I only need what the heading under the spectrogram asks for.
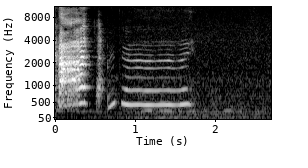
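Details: Ducorps's cockatoo kept as a pet, talking at home and trying to say bye-bye: a loud rough syllable, then a clear steady whistled tone held for about a second; a person's voice is audible.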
